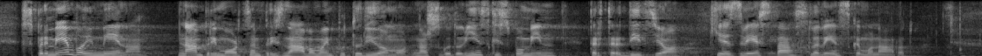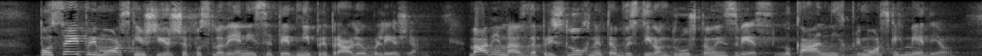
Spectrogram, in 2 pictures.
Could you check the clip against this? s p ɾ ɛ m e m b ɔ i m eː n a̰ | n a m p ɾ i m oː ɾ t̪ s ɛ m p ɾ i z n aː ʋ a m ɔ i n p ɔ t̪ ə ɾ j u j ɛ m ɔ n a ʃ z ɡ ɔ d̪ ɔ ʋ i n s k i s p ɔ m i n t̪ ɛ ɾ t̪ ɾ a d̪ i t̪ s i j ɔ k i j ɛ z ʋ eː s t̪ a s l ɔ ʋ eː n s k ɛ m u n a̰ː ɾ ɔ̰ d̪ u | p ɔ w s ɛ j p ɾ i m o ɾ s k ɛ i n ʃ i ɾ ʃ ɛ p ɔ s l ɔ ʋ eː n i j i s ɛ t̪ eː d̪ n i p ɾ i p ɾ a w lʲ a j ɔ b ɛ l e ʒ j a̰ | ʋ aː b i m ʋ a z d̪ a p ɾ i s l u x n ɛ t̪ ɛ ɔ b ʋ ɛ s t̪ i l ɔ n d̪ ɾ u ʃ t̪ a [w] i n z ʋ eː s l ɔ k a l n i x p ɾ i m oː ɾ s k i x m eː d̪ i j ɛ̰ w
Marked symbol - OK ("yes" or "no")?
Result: yes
